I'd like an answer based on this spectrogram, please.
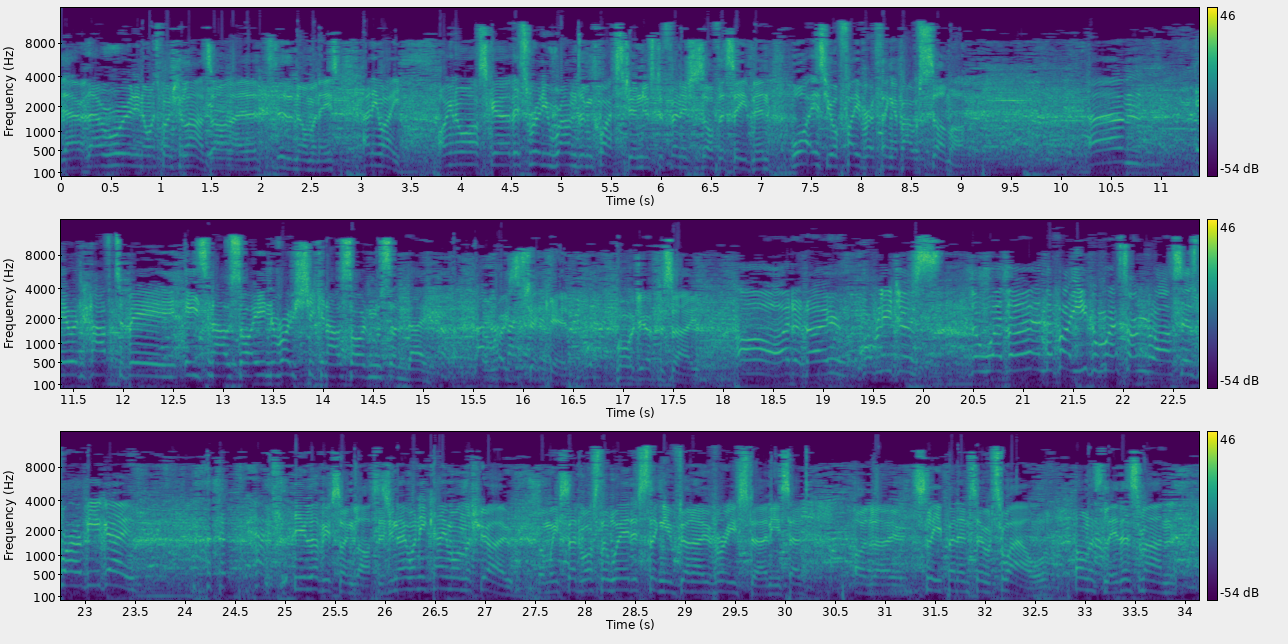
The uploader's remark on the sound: I took my mic along to Battle of the Bands and got a few interviews for you this week!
